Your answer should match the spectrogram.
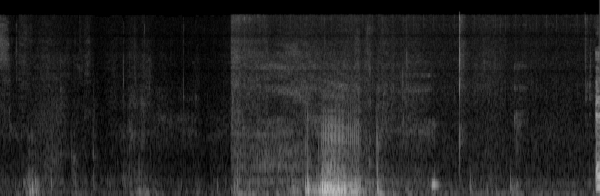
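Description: Rustling and handling noise as a phone is carried and moved about, with a loud low rumbling thump about three seconds in and a sharp click a second later.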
